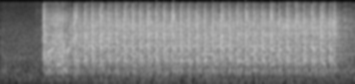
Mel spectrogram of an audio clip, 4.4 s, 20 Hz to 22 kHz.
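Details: 2006 Ford Taurus with a salvage-yard replacement engine, cranking with spark and fuel pump running: starter spins steadily at about three pulses a second but it never fires; no-start from fuel injectors stuck closed.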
